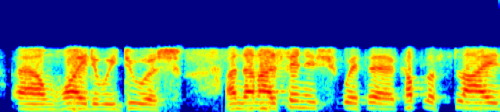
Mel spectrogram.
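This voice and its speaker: A woman with a Dublin accent talks at a moderate pace. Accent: Irish (Dublin). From Ireland, Dublin. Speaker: telecom research manager. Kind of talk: conference presentation.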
